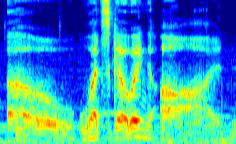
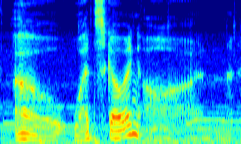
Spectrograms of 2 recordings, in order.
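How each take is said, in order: First: It is said loudly, with raised volume. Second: It is said quietly, in a Valley Girl voice.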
